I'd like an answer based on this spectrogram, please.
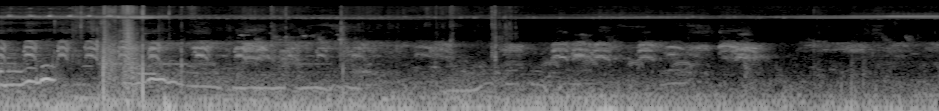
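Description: Crows cawing over and over in bouts of short calls, with a steady high-pitched whine behind them.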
